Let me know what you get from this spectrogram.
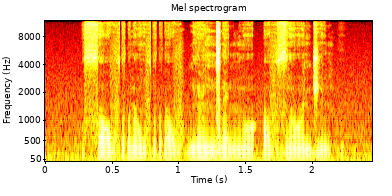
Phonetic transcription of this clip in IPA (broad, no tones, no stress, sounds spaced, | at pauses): s ɔ v r ɔ̃ v r ɔ v ɡ ɛ̃ ŋ͡ǀ ɛ ŋ ɔ̃ ʔ ɒ v z ɔ̃ d͡ʒ ĩ kʷ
